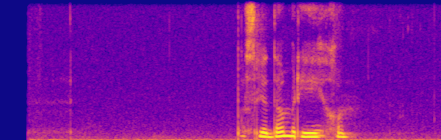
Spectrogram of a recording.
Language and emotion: Russian, neutral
